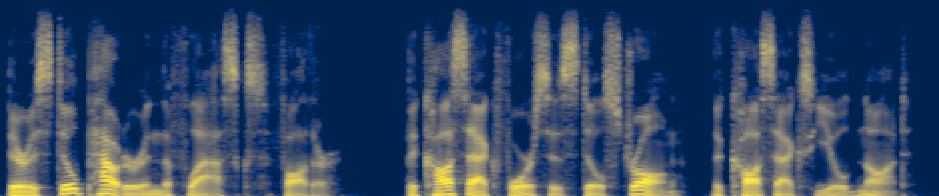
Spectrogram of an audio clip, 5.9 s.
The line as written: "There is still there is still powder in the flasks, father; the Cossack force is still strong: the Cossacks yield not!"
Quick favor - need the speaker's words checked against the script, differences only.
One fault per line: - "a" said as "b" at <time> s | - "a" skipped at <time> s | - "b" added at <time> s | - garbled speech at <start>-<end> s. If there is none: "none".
- "there is still" skipped at 0.5 s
